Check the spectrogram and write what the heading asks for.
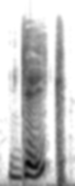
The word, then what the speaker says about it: Gake: So I wanted to share some of that really great conversation that I had with George Gake, rhymes with cake, and Adrian Rivard.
